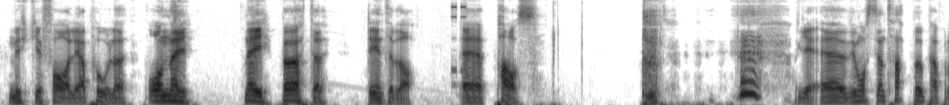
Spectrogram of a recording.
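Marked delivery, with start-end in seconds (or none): 1.5-3.3 alarmed outburst. Real, not acted. Park gets fined. 7.3-7.8 high short laugh. Real, not acted. After pausing the game.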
